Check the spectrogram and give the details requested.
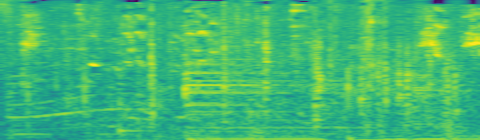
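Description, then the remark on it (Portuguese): Horse hooves clip-clop in a steady, uneven rhythm over a busy outdoor background with a low rumble and some creaking tones, moderately loud, as a man rides a horse to deliver fresh milk. “Seu Camilo vai a cavalo entregar o leite fresco que ele mesmo tira.”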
